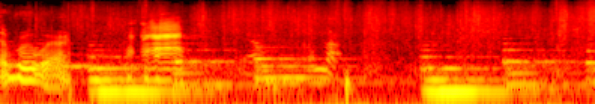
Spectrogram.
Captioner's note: sheep bleating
